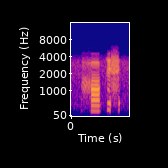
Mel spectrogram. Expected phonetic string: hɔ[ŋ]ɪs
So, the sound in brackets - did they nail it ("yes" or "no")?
no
